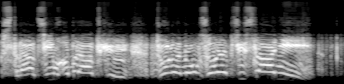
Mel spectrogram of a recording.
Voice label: damaged engine, speech cze, mood med; War Thunder

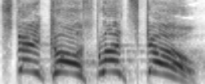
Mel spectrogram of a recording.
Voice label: US order move follow, battlechatter, english

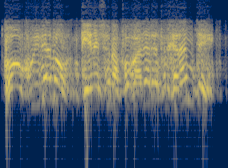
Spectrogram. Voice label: damaged water, mood high, speech; War Thunder

